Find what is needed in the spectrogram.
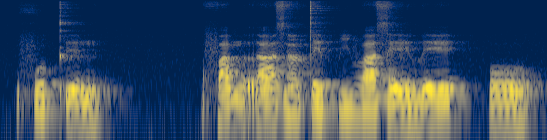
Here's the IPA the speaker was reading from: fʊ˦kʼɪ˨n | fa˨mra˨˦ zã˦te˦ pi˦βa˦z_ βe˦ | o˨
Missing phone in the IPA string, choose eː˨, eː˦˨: eː˨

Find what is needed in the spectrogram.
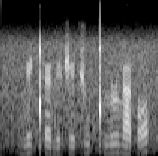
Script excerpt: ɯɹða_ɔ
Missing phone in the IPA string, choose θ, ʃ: θ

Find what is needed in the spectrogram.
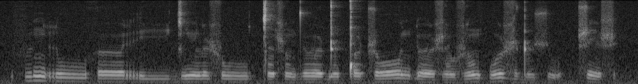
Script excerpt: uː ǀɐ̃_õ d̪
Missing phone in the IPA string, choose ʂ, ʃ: ʂ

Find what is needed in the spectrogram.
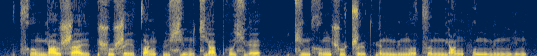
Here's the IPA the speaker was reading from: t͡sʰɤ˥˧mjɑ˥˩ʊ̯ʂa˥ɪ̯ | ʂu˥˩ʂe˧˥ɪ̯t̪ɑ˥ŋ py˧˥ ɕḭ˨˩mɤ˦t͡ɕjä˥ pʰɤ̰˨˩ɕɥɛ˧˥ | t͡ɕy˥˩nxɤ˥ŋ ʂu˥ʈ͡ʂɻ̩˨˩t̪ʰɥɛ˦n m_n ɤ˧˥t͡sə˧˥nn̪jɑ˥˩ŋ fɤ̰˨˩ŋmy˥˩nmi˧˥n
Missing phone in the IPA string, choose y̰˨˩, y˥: y˥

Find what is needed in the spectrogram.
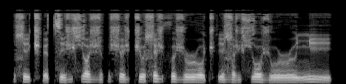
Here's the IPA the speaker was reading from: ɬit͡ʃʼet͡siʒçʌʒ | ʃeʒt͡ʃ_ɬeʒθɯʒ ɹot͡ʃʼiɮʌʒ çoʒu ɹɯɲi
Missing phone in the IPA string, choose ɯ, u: ɯ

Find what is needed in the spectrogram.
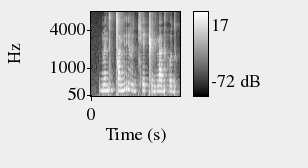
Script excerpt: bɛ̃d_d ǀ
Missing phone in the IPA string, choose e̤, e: e̤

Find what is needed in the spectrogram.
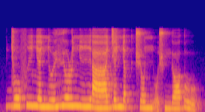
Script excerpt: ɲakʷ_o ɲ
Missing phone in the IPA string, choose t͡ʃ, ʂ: t͡ʃ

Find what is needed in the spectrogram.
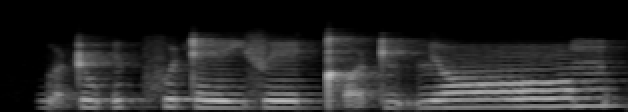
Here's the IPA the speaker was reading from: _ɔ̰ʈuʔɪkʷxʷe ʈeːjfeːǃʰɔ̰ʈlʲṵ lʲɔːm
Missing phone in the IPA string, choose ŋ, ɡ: ɡ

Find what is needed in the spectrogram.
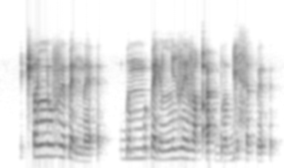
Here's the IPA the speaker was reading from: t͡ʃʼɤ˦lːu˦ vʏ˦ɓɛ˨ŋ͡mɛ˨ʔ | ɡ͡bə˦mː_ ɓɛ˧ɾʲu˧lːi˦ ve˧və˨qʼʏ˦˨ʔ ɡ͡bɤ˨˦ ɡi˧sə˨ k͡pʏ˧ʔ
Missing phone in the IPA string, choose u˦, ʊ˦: u˦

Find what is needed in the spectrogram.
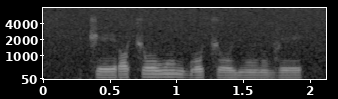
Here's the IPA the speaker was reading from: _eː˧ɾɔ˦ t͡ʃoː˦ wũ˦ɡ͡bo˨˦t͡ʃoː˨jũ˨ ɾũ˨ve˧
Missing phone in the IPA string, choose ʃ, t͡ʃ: t͡ʃ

